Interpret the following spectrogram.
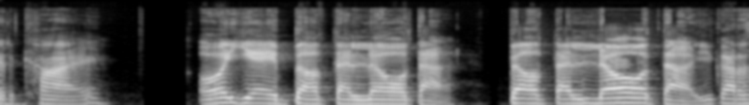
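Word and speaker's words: Beltalowda: Beltalota.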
